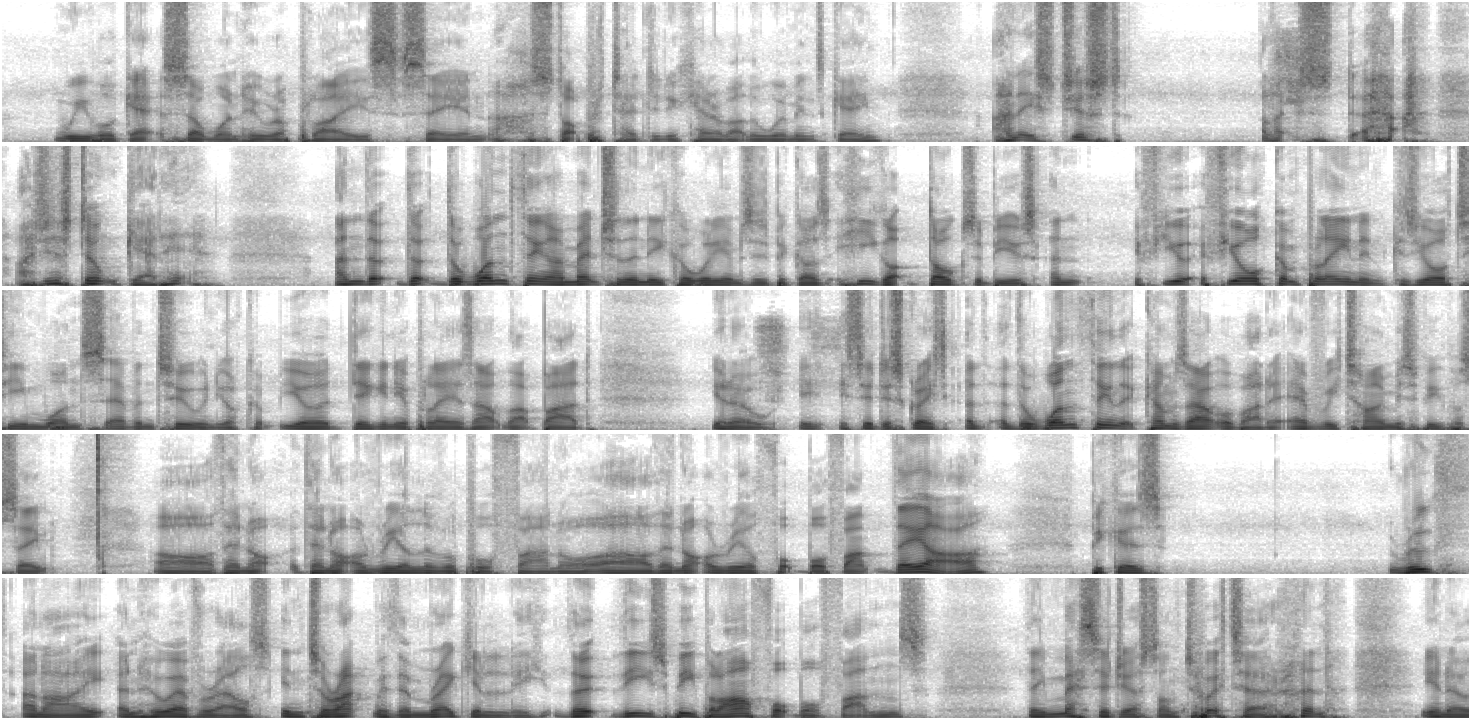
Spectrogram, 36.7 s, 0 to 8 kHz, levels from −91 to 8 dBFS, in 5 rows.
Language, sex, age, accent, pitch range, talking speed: English, male, 40-59, British, 95-120 Hz, 205 wpm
